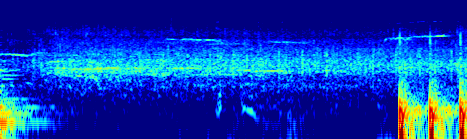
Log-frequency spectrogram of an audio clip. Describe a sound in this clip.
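Music plays from a stage in a large hall.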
